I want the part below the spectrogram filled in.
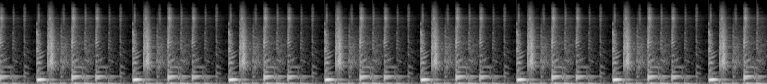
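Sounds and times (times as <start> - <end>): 
digital MPC drum breaks: 0.0 - 7.6.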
